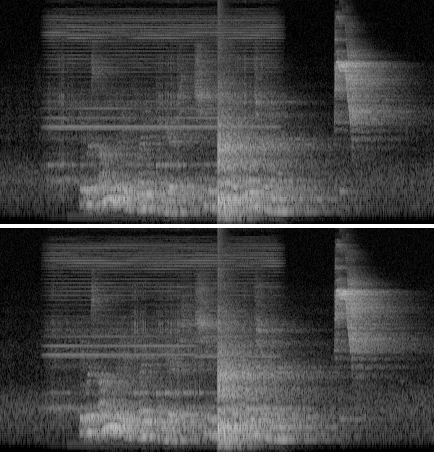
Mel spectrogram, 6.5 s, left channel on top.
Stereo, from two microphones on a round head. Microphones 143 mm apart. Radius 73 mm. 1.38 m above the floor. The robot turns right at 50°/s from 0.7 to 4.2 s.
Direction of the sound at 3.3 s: 5° right (ahead or behind).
